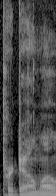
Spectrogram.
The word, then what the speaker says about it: Perdomo: you uh turning me on to was it Perdomo am I saying it right almost cigars yup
